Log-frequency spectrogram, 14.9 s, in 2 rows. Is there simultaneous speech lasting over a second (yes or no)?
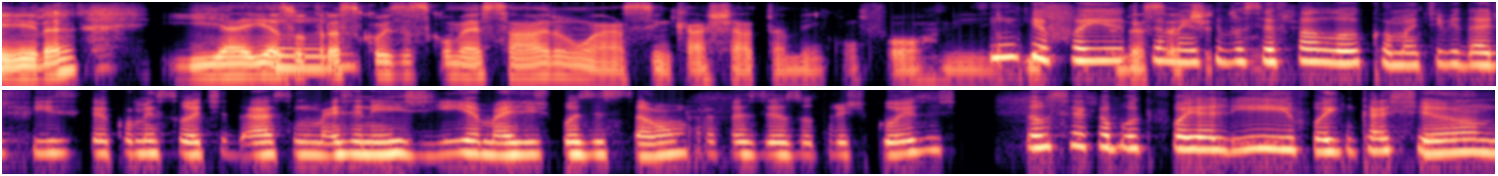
yes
